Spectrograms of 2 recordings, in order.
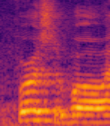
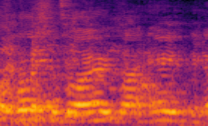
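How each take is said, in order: First: Said in the usual way. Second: Laughing through the words. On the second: Real, not acted. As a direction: restart while still cracking up. Laughs through restarting his address.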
